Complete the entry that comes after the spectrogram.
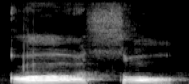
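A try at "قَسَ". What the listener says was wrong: bibirnya biasa aja ya, bukan kosong.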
